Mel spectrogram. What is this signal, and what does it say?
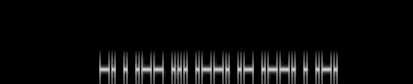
Morse code, heard as a keyed tone, about 40 wpm, 700 Hz. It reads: NEWSPAPER
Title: Top 751-1000 Words 40wpm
